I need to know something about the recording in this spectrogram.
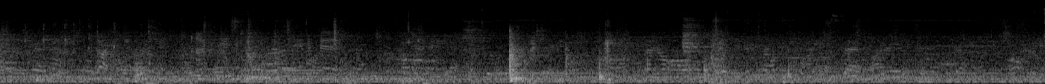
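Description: A horse's hoofbeats in the dirt footing of an indoor arena as it canters a jumping course, with a louder thud about halfway through around a fence.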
